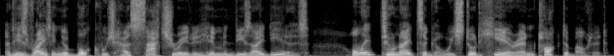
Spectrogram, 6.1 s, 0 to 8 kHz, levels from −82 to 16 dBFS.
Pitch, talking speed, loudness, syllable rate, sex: 155 Hz, 225 wpm, -17 LUFS, 6.1 syllables/s, male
